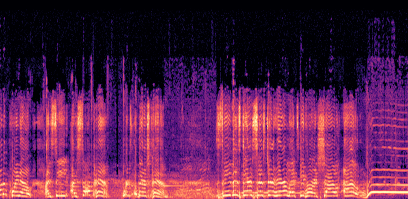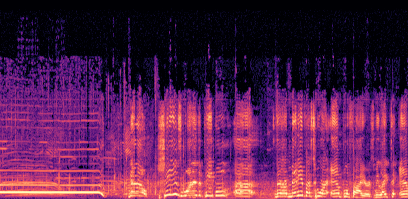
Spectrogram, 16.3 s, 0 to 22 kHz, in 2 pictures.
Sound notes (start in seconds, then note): 7.2 cheers and applause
